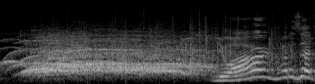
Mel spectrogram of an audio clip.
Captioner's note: cheering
